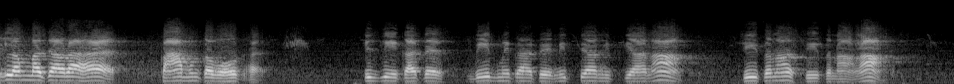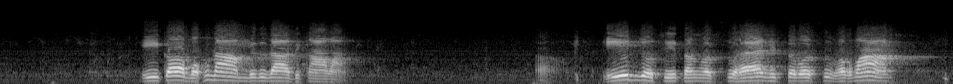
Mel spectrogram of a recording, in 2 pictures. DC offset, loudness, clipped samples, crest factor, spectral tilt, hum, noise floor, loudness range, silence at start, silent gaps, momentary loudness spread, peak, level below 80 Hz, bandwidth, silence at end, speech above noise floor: under 0.1%; -17 LUFS; under 0.1%; 16 dB; -6 dB/octave; none; -49 dBFS; 6 LU; 0 s; none; 16 LU; -2 dBFS; -46 dBFS; 10.5 kHz; 0.05 s; 33 dB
